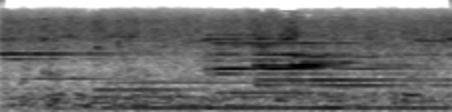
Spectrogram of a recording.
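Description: Tower carillon playing: several bells ringing together, with a low bell struck about half a second in and ringing on beneath the higher ones.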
